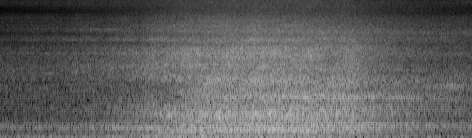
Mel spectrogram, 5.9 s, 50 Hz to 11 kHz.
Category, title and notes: Sound effects > Vehicles
Tram 2025-10-27 klo 20.12.59
Finland, Public-transport, Tram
